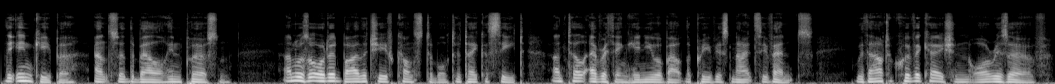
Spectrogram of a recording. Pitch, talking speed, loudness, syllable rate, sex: 120 Hz, 180 wpm, -18 LUFS, 5.8 syllables/s, male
